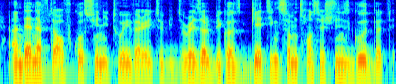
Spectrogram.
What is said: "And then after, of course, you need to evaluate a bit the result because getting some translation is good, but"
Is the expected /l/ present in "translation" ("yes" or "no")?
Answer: no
